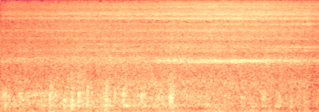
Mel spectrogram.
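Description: A train rolls through the suburbs of Ankara, Turkey, rumbling steadily with a dense low roar and rhythmic rattling, while a thin, high squeal from its brakes drags on through the middle of the passage.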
